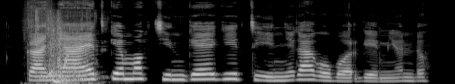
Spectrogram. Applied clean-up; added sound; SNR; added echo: classical method Wiener filter.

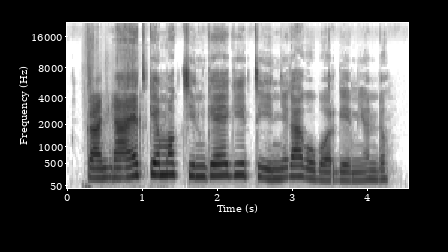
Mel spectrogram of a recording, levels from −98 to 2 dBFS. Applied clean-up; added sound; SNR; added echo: neural mask model DeepFilterNet 3.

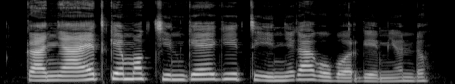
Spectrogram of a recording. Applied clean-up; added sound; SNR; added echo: none; none; none; none.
